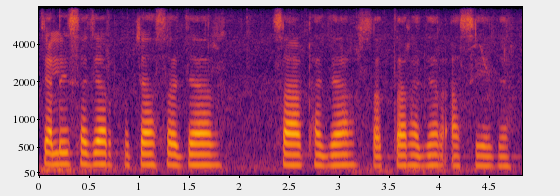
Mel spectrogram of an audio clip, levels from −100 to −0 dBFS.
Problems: none marked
